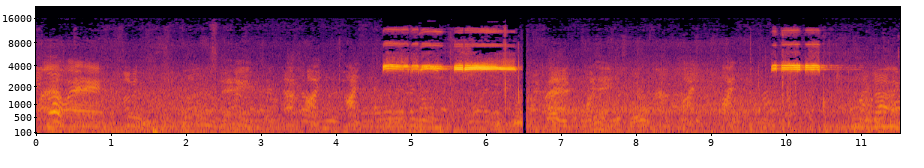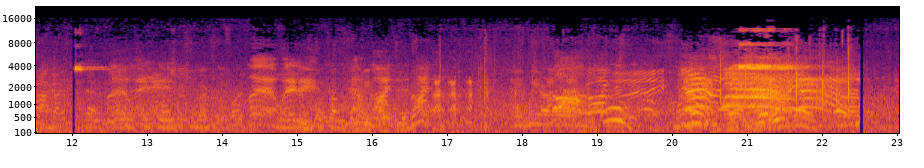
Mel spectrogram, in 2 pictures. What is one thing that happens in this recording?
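A crowd of men and women shouts and talks outdoors at a distance.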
